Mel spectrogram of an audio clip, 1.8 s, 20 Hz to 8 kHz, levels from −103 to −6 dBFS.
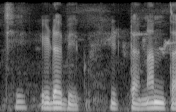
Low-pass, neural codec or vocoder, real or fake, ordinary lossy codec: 7.2 kHz; none; real; none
